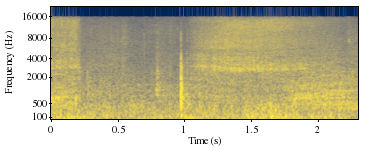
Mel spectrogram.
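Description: Chalk scraping across a blackboard as curved outlines are drawn, a steady scratchy rubbing with one sharp tap about halfway through.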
